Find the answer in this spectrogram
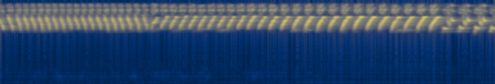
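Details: Canary singing a luxurious cengkok-style song used to prompt other canaries to sing: a fast, even trill of rapid buzzy notes, shifting at about one second to a slightly higher, steadier rattling series that continues to the end.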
